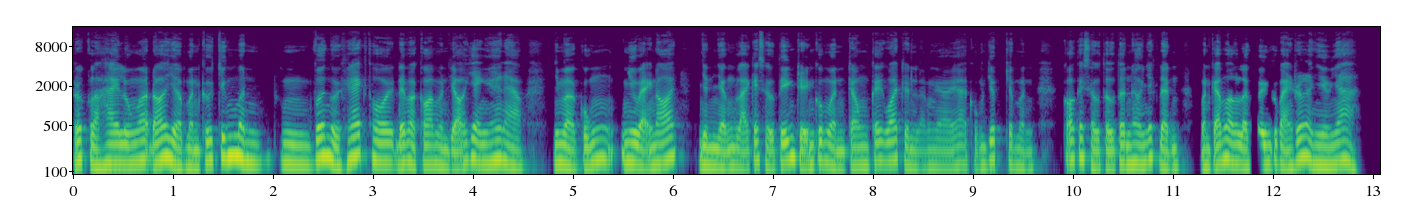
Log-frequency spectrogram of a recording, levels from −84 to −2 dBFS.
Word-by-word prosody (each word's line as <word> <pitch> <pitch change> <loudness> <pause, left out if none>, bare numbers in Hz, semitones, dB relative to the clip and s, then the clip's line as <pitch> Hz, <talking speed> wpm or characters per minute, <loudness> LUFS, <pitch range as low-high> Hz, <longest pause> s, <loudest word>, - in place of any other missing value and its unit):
Rất 150 -1 0
là 115 - +2
hay 130 +3 +2
luôn 130 +2 +2
á! - - +2
Đó 145 - +3
giờ 140 -9 +4
mình 110 -1 -1
cứ 145 - +1
chứng 165 +3 +3
minh, 140 -6 +3 0.2
ừm, 125 -2 0
với 160 +7 +4
người 140 -9 +3
khác 170 +7 +2
thôi 135 -4 +1
để 125 +1 +1
mà 135 -3 +1
coi 125 +1 -1
mình 115 -3 -1
giỏi 105 +5 0
giang 145 -5 +2
như 135 - 0
thế 150 - +3
nào, 115 -6 -1 0.3
nhưng 130 0 +1
mà 115 -4 +3
cũng 125 +8 -1
như 140 -1 +2
bạn 115 -1 +2
nói, 145 +6 +1 0.2
nhìn 115 -1 +1
nhận 110 +1 0
lại 105 -2 -1
cái 145 - -1
sự 110 -8 -2
tiến 145 +5 +2
triển 125 - 0
của 145 - -1
mình 110 -7 -1
trong 115 +2 -2
cái 140 +3 -1
quá 145 +2 0
trình 115 -3 -2
làm 105 +1 -6
nghề 105 0 -4
á 125 - -4
cũng 115 +1 -6
giúp 150 0 -1
cho 125 - -5
mình 105 -2 -5 0.3
có 150 - 0
cái 160 +1 -1
sự 105 -8 -1
tự 100 0 0
tin 130 0 0
hơn 130 0 0
nhất 155 0 -2
định. 110 -2 0 0.2
Mình 110 - -1
cảm 125 +5 +1
ơn 145 -4 +2
lời 115 -3 +1
khuyên 130 -1 +1
của 135 - -2
bạn 110 -4 0
rất 155 - +1
là 165 - +1
nhiều 125 -2 +1
nha! 130 - -2
130 Hz, 320 wpm, -21 LUFS, 110-145 Hz, 0.3 s, giờ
